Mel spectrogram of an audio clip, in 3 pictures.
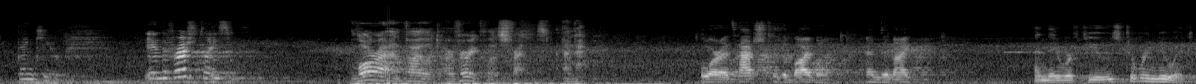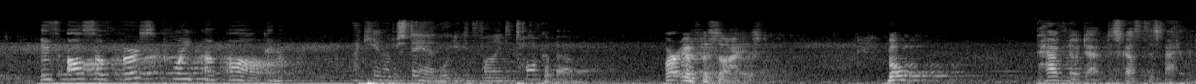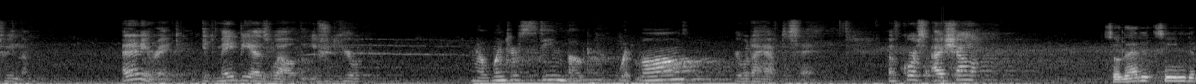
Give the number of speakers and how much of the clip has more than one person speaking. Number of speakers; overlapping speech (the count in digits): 7, no overlap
